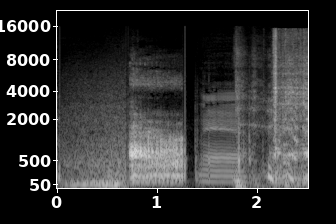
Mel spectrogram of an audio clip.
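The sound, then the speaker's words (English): A person vocally imitates an internal combustion engine starting, with a rough growling sputter followed by a brief pause and a buzzy, rising drone, loud. “Sam Morey patented the internal combustion engine”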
